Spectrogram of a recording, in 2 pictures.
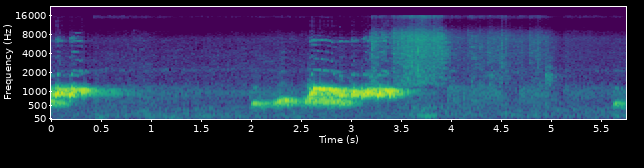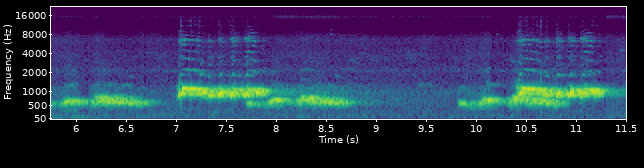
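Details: Zebra dove singing often with a sweet tone: repeated coo phrases every two to three seconds, low purring notes climbing to a clear higher coo, one brief rustle mid-clip, otherwise quiet.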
